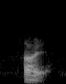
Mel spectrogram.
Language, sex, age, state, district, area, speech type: Assamese, male, 45-60, Assam, Kamrup Metropolitan, urban, conversation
